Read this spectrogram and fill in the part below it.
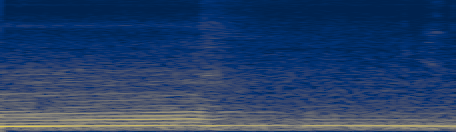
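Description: A turbocharged sports car engine drops in pitch as the gear changes up.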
